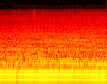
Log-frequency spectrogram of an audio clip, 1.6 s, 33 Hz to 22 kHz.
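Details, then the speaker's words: Barn-find early 1942 WWII Ford jeep, ignition hot-wired to the battery, carburettor float stuck and flooding fuel: its first start settles into a deep, steady, even idle with no misses or knocks. "sounds pretty good actually it lives yeah she's waking up"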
